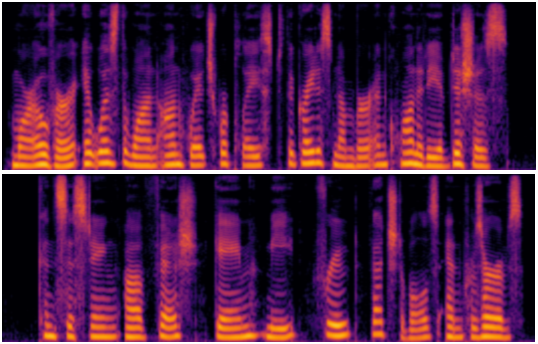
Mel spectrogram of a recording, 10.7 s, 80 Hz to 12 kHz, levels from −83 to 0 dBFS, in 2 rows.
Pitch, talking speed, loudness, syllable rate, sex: 190 Hz, 140 wpm, -19 LUFS, 4.5 syllables/s, female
